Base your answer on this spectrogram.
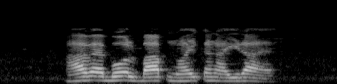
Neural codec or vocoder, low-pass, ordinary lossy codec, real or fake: none; 5.4 kHz; Opus, 64 kbps; real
